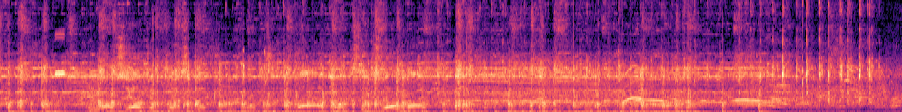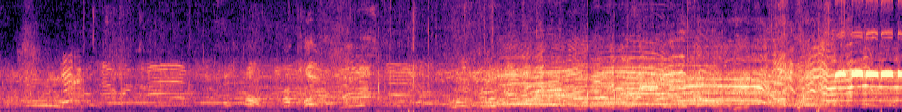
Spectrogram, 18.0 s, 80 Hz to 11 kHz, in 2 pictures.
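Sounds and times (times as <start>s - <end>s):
voices: 0.0s - 18.0s.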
